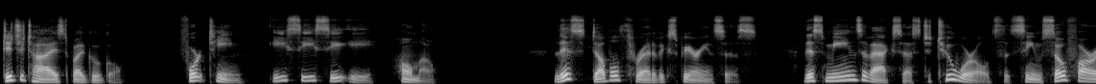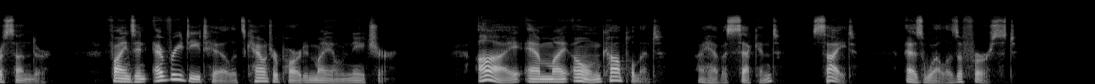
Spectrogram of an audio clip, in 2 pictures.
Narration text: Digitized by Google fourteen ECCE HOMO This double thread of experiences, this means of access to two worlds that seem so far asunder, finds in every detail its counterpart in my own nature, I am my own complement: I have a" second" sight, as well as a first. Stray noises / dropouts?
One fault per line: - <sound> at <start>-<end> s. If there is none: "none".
none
